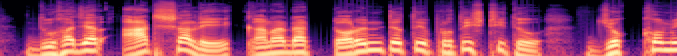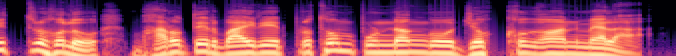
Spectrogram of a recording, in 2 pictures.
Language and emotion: Bengali, neutral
